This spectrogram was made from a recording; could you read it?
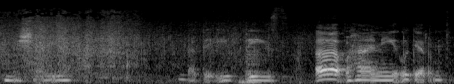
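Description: Roomy kitchen sound, light noise, young woman, American accent, casual vlog chat, animated rambling storytelling. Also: mid-range voice, moderate pace, vocal fry. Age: young adult. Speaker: lifestyle vlogger. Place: home kitchen, indoors. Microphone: camera on the counter, about arm's length. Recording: echoey room, some background noise.

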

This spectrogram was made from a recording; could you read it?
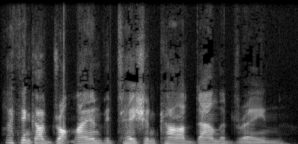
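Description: A man's voice: medium pitch, lively intonation, normal speed, pushed and bright, no room sound, dull audio, pitched above the performer's own voice. A man voicing a small, polite young bear who speaks earnestly and hopefully.

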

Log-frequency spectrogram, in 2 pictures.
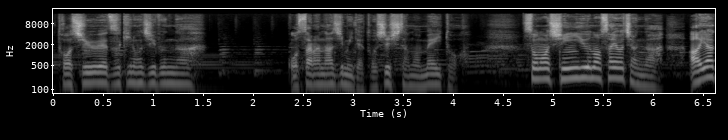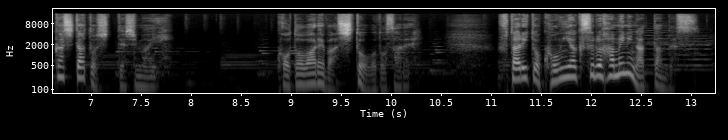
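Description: A woman's voice: low voice, animated, moderate pace, a little mellow, soft background music. A woman playing a polite, bewildered teenage boy in an anime audio drama, hesitant and earnest. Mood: rueful narration.

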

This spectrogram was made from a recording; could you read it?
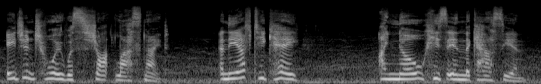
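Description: A woman's voice: fairly high pitch, moderate pace, a little hiss or hum, natural voice. A woman playing a determined young agent. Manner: urgent, determined. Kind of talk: audio drama acting.

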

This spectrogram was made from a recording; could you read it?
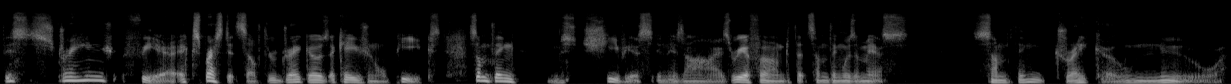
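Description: A man reading fiction aloud in a theatrical, ornate storytelling style with dramatic pauses. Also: low-pitched, very animated, slightly rough, dry recording, clean studio sound. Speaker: podcast host reading aloud his own fan fiction. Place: indoor room at home, video call.

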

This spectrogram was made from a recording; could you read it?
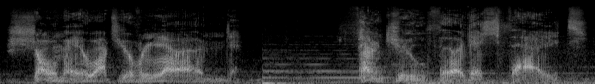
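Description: A man's voice: extremely slow, music in the background. A man voicing a fanged mutant warrior in a fighting game, grim yet honorable, with a guttural growl. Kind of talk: video game fight dialogue.

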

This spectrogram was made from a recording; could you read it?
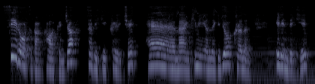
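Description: A woman's voice: on the low side, normal speed, fairly bright tone. Woman storyteller with music behind. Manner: conversational, asks listeners questions. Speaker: children's storyteller. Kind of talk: animated storytelling addressed to children. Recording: muffled audio with music behind.

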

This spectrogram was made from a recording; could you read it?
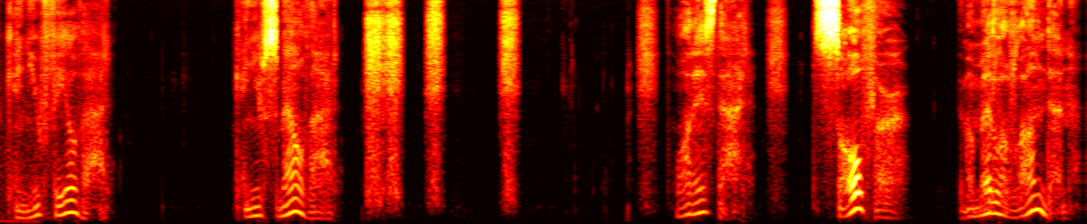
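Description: Slow, deep vampire lover played by a man. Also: darkish tone, husky, no room sound, clean studio sound, heavily acted. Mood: alarmed, bewildered.

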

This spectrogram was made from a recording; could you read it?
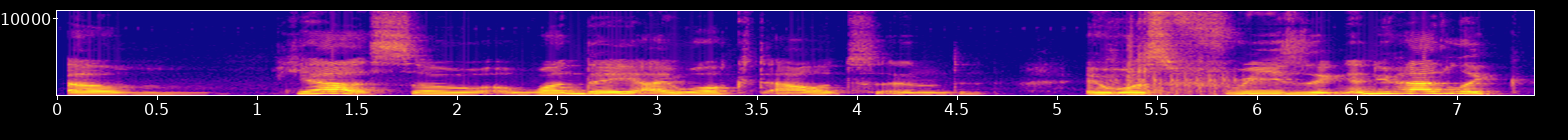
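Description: A woman in her twenties chatting casually to camera in a halting, thoughtful way, recorded on a laptop microphone in a small room. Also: mid-range voice. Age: 20s. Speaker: video blogger, art student. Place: small furnished room indoors. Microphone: laptop built-in microphone at arm's length.

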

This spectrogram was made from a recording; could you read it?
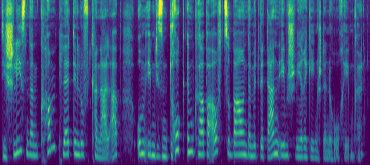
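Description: A woman hosting a podcast, explaining how the voice works in a lively, chatty monologue with many fillers and repeats. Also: mid-range voice, vocal fry. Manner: lively, acts out little dialogues in quick voices; frequent fillers and repeated words. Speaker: podcast host and voice coach.

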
